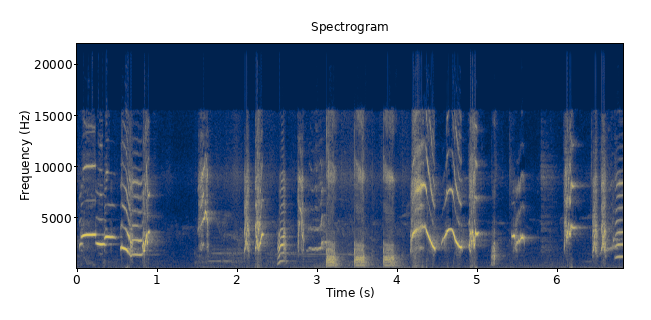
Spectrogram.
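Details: Javan myna singing in lively lure style for trapping: loud rasping squawks mixed with bright whistled slurs and sharp clicks, coming in dense bursts after a brief pause near the start.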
